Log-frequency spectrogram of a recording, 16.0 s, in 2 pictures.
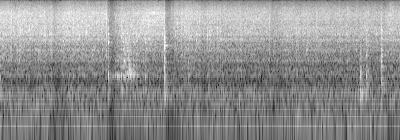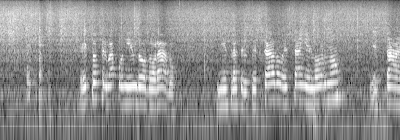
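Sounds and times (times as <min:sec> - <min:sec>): onion sizzling in oil: 0:00.0 - 0:16.0
metal spoon scraping pan: 0:02.1 - 0:03.1.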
